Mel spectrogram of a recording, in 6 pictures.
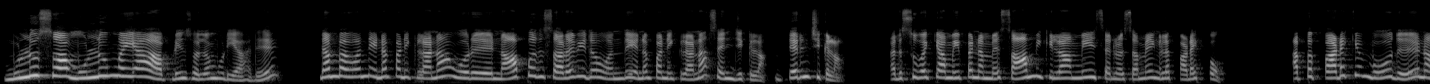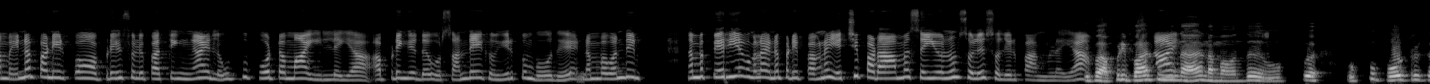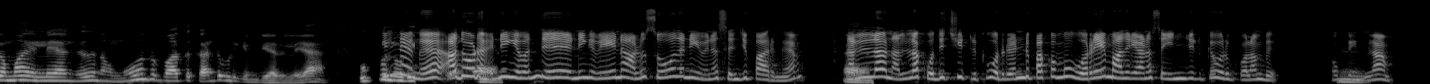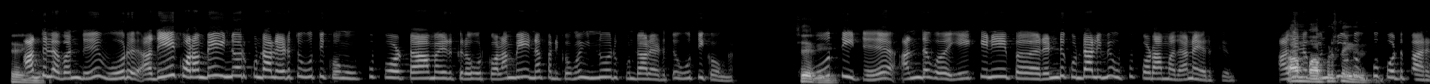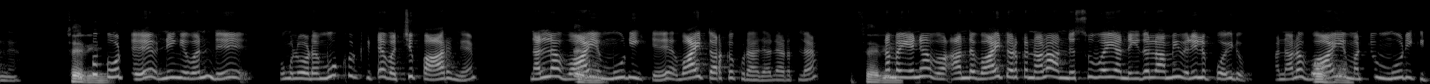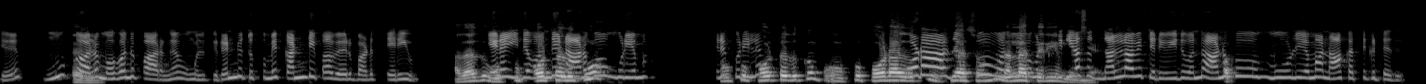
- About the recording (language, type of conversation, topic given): Tamil, podcast, வீட்டிலேயே செய்யக்கூடிய எளிய சுவைச் சோதனையை எப்படி செய்யலாம்?
- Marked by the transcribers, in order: "போடாம" said as "போட்டாம"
